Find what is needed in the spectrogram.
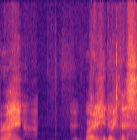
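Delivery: winded, panting, heaving for air. Voicing a character heard after a fireball fades: panting Shro voice. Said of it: "panting and Shro's, Shro's voice".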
